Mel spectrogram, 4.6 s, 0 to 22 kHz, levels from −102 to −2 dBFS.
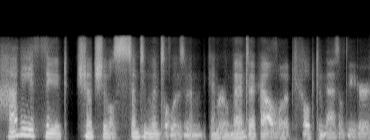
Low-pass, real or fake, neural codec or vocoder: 7.2 kHz; fake; codec, 16 kHz, 0.5 kbps, FreqCodec, smaller model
